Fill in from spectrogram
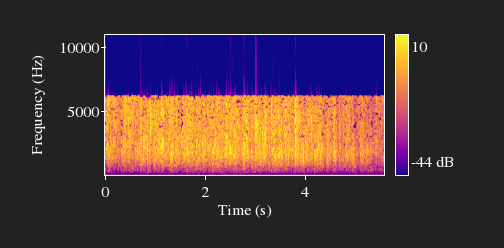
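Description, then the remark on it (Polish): A crowd applauds steadily for several seconds, a dense, even wash of many hands clapping at once with no pauses and no voices standing out. “Some men do not clap. I don't understand.”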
